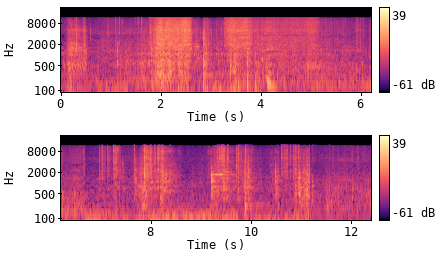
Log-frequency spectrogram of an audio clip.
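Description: Trials bicycle ridden and hopped across rocks: metallic clinks and rattles of the bike, with short noisy bursts of tyres hitting and scraping the stone. The loudest burst comes about two seconds in, and a cluster of them follows later.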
